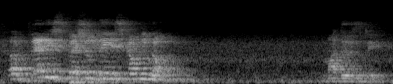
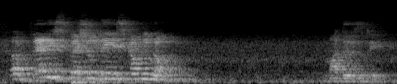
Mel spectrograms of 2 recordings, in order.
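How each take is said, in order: First: There is a clear pause before Mother's Day. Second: The same.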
